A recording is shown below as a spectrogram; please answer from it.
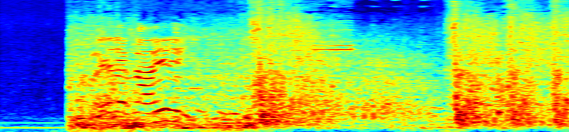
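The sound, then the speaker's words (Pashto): Celebratory aerial gunfire at a wedding in Paktia erupts suddenly into a dense, continuous roar of overlapping shots, swelling with a louder burst near the end, with voices mixed into the din. “دا د جګړې یا د کوم فلم د جنگي صحنې غږ نه دی، بلکې په پکتیا کې د واده په مراسمو کې د ټوپک د هوایی دزو غږونه دي چې ظاهرا د خوشحالۍ څرګندولو په خاطر کوي.”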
